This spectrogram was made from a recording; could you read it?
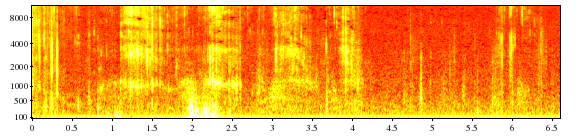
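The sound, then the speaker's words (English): Crisp crunching and chewing on a plain McDonald's fried chicken nugget, with a loud bite around two seconds followed by softer, irregular chews that taper off. No one speaks. “The crispiness, there was a great crunch out of it as they fry their chicken nuggets”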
